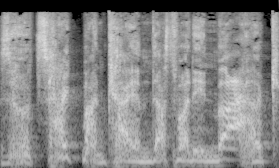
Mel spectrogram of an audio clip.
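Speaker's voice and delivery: rough, creaky, raspy demon voice. Retelling a film scene, the narrator voices Carly Beth in her demon voice. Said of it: "sagt Carly Beth mit ihrer Dämonenstimme".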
